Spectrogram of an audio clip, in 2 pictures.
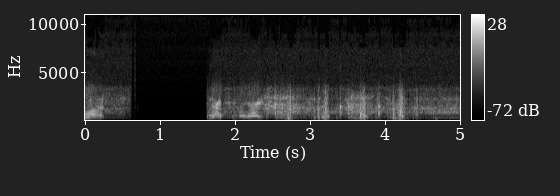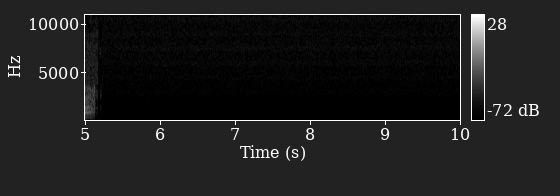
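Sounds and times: radio hiss: 0.0 - 0.6, 1.6 - 5.1
voice over radio: 1.6 - 2.7.

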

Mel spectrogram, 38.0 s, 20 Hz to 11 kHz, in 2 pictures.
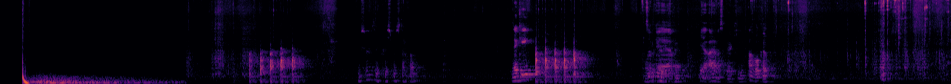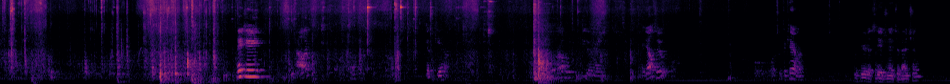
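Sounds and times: knuckles knocking on door: 5.0 - 6.1, 10.7 - 11.8.

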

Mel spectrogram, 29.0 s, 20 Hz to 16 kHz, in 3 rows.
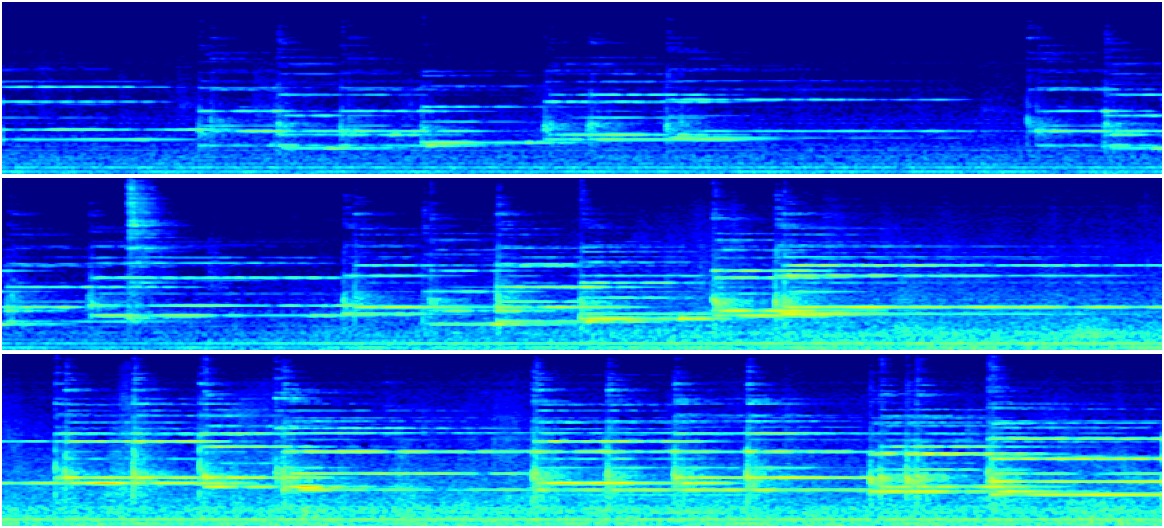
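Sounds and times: handbell choir ringing chords: 0.0 - 29.0.

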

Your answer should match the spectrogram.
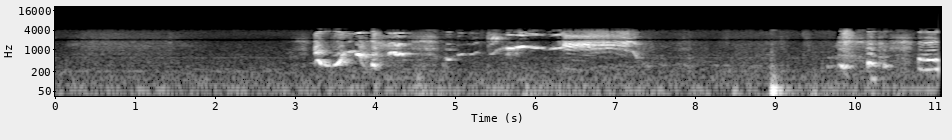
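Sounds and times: girl squealing: 5.4 - 7.4.

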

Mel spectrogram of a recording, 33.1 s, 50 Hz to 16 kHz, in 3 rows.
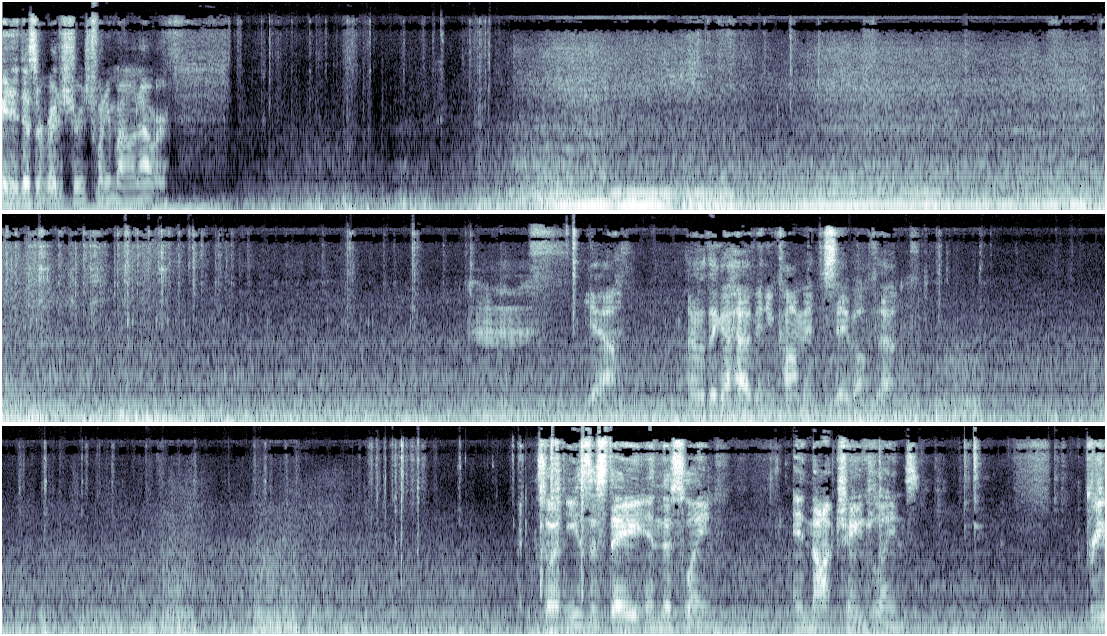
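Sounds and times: low hum with overtones: 0.0 - 33.0
road and tyre noise in car cabin: 0.0 - 33.0.

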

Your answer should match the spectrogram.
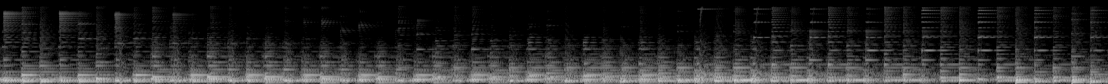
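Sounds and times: synth notes with echoing delay: 1.4 - 11.0.

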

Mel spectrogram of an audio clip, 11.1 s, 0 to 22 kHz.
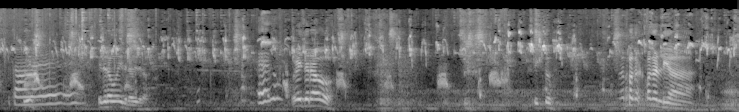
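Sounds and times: chicks cheeping: 0.0 - 11.0
hen clucking: 0.0 - 11.0.

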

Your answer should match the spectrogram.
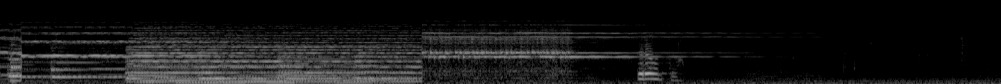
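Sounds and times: telephone bell ringing: 4.2 - 8.2.

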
